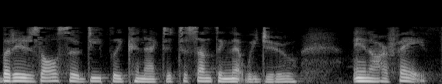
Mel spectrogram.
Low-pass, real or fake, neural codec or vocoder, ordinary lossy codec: 7.2 kHz; fake; codec, 16 kHz, 0.7 kbps, FocalCodec; MP3, 24 kbps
